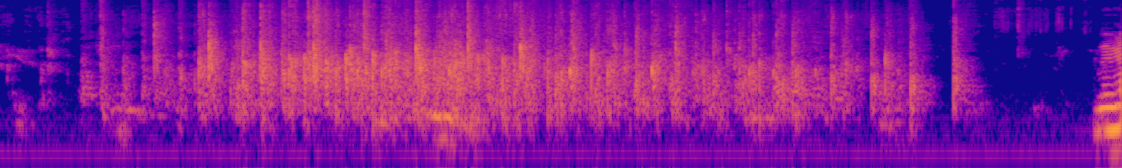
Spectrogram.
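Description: A crowd applauding, starting about a second in and dying away about seven seconds in.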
